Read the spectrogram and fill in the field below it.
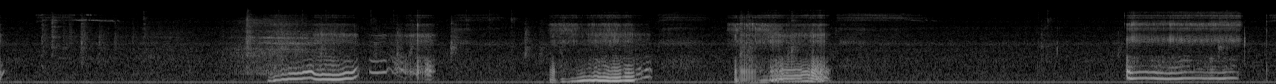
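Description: Four loud, rough, voiced snores with quiet gaps between them, over a steady low room hum.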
